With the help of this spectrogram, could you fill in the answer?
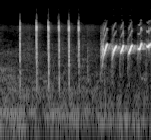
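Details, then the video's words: Greater green leafbird, crest raised, singing full fill-ins in the ngentrok style. Six sharp evenly spaced clicks lead into a fast run of about eight rising whistled notes. "Burung Cucak Ijo Gacor full isian Ngentrok Jambul Nembak"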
